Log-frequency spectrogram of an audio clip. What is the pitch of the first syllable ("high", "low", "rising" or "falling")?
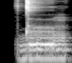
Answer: low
